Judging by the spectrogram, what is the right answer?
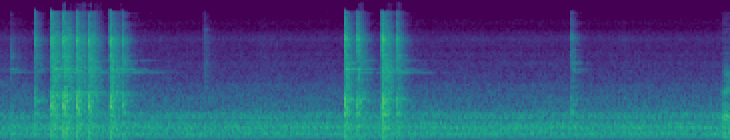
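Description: Sauce and liquid are stirred and broken up in a pot, with quick bursts of close clinking and rattling from the utensil against the pot and quiet gaps between the bursts.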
